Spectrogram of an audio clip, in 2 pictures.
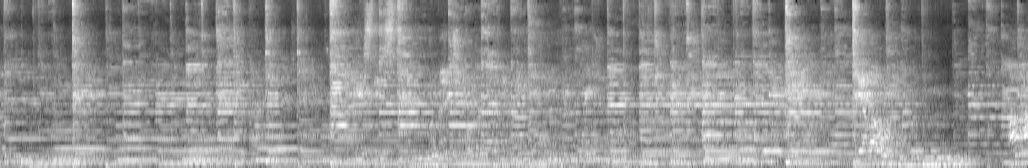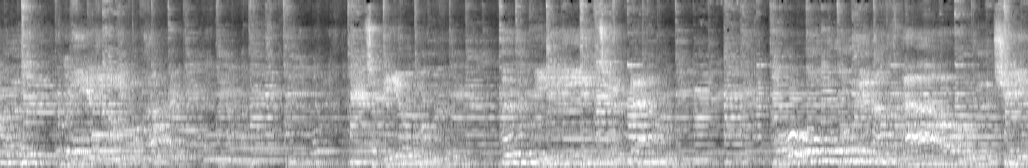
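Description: Two acoustic guitars played together live, with a man singing over them, the voice strongest in the second half.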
